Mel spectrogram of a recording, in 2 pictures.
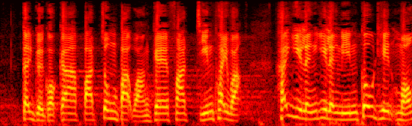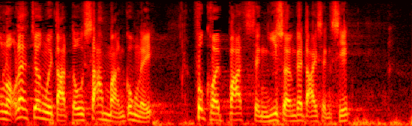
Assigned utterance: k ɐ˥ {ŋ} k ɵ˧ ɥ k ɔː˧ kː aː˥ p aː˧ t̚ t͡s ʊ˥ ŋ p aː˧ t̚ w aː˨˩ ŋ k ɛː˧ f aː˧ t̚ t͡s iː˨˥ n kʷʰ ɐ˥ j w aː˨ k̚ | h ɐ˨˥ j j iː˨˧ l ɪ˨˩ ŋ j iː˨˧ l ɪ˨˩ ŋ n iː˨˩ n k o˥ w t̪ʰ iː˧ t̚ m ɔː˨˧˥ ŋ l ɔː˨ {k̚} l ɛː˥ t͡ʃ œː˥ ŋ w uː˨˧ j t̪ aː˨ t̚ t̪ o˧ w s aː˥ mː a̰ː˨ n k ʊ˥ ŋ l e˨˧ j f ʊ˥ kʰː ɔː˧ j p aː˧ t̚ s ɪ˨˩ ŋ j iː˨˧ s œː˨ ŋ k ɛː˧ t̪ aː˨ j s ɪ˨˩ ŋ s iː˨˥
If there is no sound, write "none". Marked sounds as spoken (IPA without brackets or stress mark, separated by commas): n, k̚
